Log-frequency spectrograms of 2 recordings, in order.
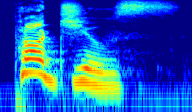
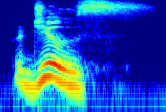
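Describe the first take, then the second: First: The stress is on the first syllable. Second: The stress is on the second syllable. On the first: It is used as a noun. "the stress is on the first syllable when the word is used as noun or adjective" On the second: It is used as a verb. "the stress is on the second syllable when the word functions as a verb"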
